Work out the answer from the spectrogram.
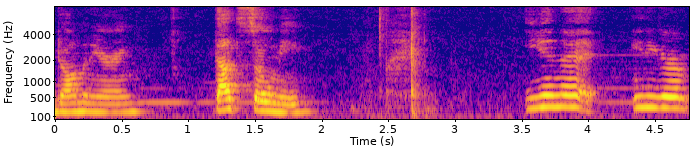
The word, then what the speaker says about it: enneagram: gonna i don't wanna like say it wrong pronunciation anya girl enneagram enneagram okay so my enneagram is eight and i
